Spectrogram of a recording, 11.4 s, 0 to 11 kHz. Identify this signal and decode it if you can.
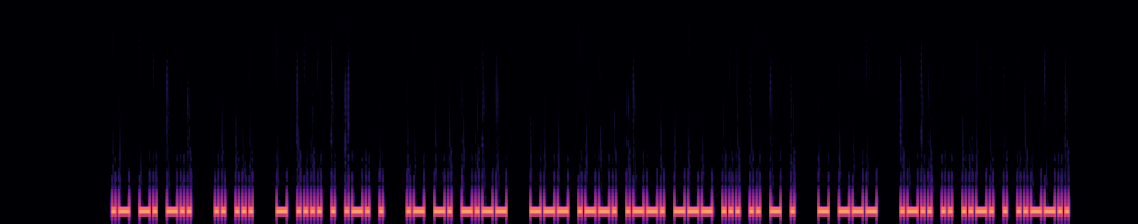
Morse code, heard as a keyed tone, about 34 wpm, 700 Hz. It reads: AND IS THERE ANY OPPOSITE TO LIFE?
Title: Sentences from Top 1300 Words 35wpm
